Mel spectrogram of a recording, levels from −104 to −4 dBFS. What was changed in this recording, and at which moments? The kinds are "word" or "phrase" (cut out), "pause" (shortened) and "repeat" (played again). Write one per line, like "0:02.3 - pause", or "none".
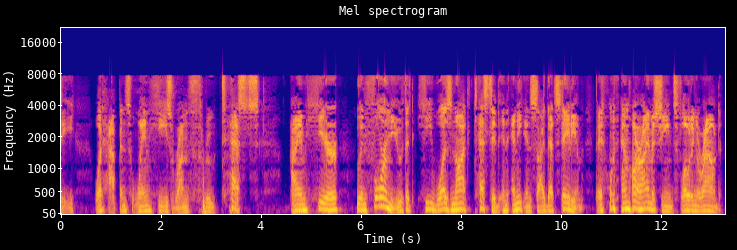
0:05.9 - word
0:09.2 - word
0:11.1 - word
